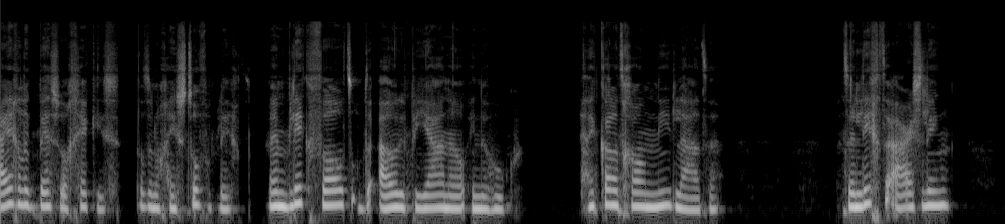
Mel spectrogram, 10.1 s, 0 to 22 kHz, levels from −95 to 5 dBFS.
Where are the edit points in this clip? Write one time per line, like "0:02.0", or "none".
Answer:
0:02.6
